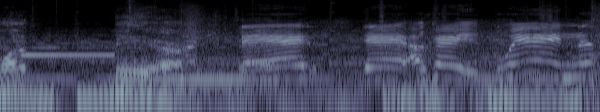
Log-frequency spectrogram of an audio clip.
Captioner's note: beep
